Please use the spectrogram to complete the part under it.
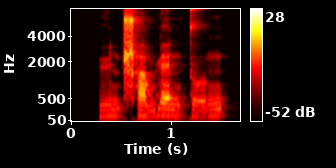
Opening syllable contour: rising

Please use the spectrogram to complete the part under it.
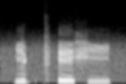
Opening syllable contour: falling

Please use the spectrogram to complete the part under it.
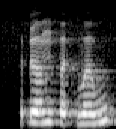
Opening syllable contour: rising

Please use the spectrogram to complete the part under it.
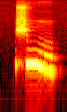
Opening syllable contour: falling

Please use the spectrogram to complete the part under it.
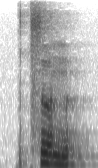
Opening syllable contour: falling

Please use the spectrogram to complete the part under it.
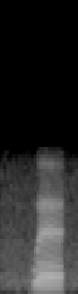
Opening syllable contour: falling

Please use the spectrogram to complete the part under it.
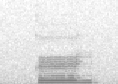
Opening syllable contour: high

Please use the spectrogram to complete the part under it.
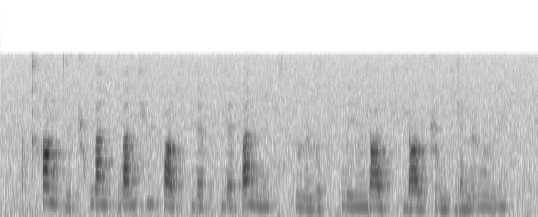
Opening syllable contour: falling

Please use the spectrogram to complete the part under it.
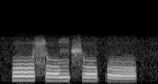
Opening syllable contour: high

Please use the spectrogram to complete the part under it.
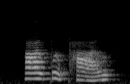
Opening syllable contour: high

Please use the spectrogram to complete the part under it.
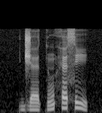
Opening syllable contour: low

